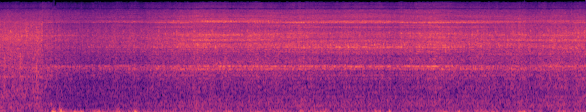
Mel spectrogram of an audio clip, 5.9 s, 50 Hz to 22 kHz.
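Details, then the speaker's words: Petrol engine with P0300, P0304 and P0320 misfire codes, fresh spark plugs fitted again, old coil pack still in: rough, uneven idle with irregular low thumps and a knocking sound inside the engine; owner asks what the knock might be, cause unconfirmed. "so guys I don't know if you can hear that it's like a knocking sound inside the engine I just went ahead and replace all the spark plugs again this is with my old coil pack anybody know what the knocking sound might be"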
